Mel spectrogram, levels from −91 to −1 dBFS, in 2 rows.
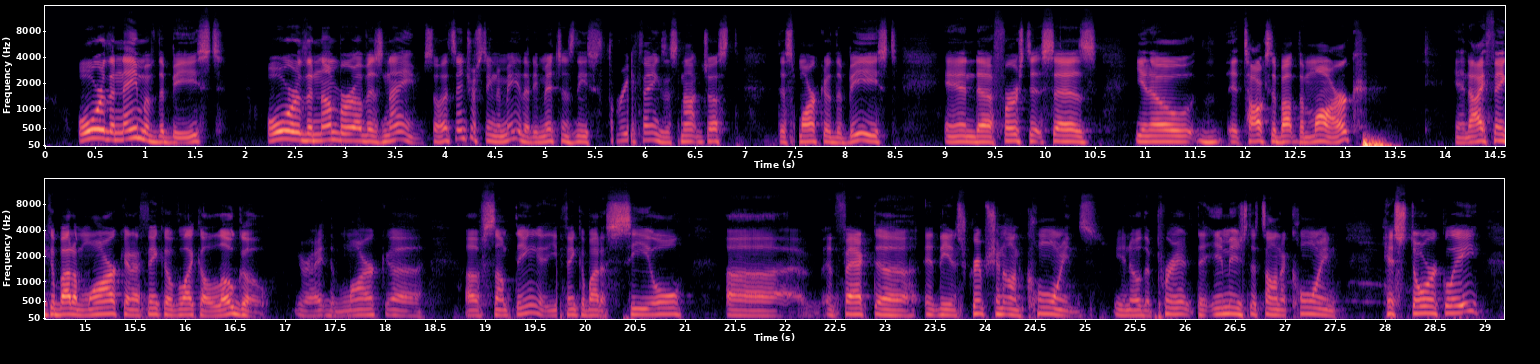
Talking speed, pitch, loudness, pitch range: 175 wpm, 150 Hz, -32 LUFS, 135-165 Hz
